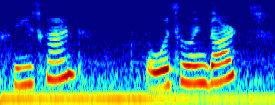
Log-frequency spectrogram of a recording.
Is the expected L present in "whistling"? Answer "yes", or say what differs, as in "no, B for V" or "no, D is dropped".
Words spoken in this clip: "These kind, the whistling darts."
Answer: yes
